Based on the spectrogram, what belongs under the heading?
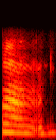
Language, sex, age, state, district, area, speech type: Gujarati, female, 30-45, Gujarat, Kheda, rural, conversation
